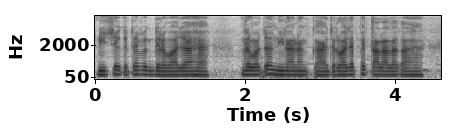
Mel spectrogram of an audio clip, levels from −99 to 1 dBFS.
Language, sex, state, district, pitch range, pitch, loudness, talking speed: Hindi, male, Jharkhand, Garhwa, 135-145 Hz, 135 Hz, -19 LUFS, 205 wpm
